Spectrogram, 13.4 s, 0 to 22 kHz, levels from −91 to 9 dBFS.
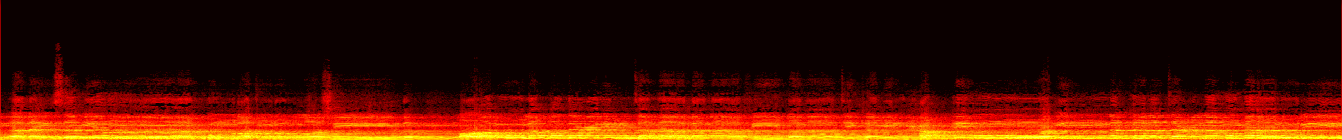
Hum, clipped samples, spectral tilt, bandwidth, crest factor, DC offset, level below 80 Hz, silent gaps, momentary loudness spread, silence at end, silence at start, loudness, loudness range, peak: none; under 0.1%; -8.5 dB/octave; 7 kHz; 12 dB; under 0.1%; -44 dBFS; none; 4 LU; 0 s; 0 s; -14 LUFS; 1 LU; -2 dBFS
